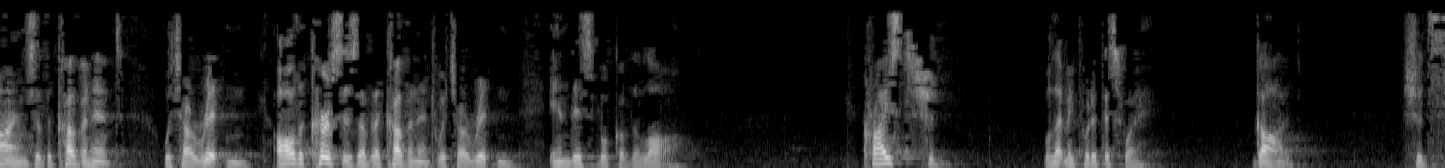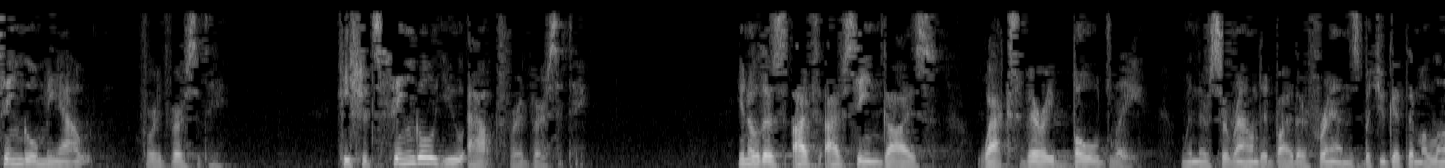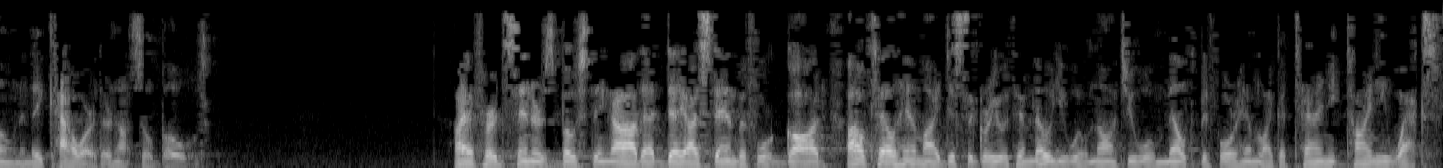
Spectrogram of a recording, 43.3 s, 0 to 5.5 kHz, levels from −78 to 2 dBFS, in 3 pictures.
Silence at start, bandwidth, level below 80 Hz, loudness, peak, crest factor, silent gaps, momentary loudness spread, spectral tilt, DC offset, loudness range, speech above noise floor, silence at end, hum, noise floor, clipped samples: 0 s; 5.4 kHz; -60 dBFS; -25 LUFS; -4 dBFS; 22 dB; none; 15 LU; -7.5 dB/octave; under 0.1%; 10 LU; 40 dB; 0 s; none; -65 dBFS; under 0.1%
